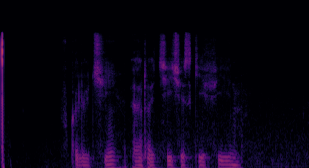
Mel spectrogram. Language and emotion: Russian, neutral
